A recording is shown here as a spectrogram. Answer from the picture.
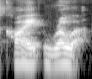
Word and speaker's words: Kai Roer: and also follow Kai on Twitter as Kai Roer. Don't ask, it's spelt how it's pronounced.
